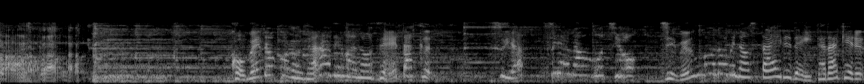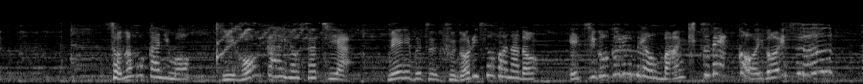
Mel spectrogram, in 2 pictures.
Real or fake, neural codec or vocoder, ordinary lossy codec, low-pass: fake; vocoder, 22.05 kHz, 80 mel bands, HiFi-GAN; none; 7.2 kHz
